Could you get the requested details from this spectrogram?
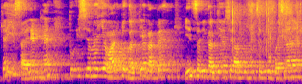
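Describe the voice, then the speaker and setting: High-voiced teacher in an echoey room. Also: male voice, fairly even intonation, normal speed, darkish tone. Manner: repeats questions to students, calls them beta. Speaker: English teacher. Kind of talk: classroom lesson on silent letters. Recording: echoey classroom from far off.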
